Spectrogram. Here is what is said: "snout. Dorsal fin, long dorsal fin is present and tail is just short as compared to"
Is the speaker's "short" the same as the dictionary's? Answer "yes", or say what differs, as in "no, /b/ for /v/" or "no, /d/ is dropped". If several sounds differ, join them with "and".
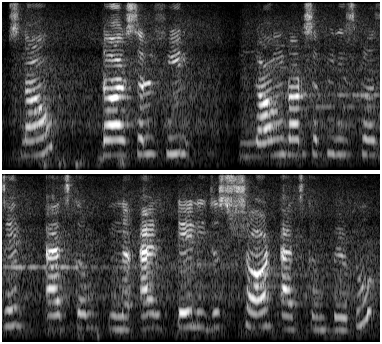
yes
